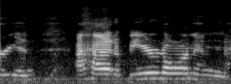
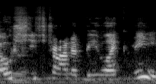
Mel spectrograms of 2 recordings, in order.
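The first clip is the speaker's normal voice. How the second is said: plain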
